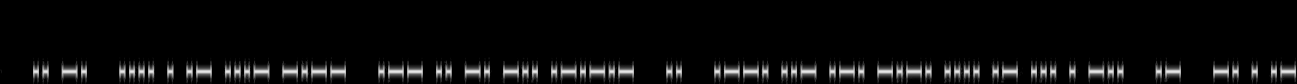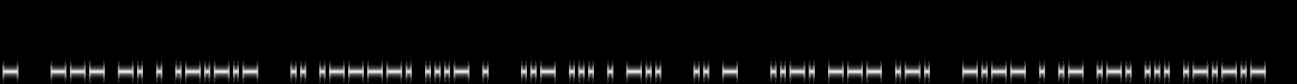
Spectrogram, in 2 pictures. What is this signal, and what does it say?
Morse code, heard as a keyed tone, about 25 wpm, 600 Hz. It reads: IN HEAVY WIND. I PURCHASED A NEW ONE. I'VE USED IT FOR YEARS.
